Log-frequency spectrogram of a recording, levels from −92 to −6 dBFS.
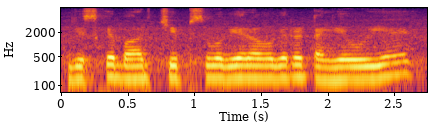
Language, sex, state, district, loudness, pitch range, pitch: Hindi, male, Uttar Pradesh, Saharanpur, -14 LUFS, 145-155 Hz, 150 Hz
